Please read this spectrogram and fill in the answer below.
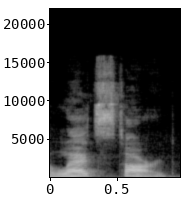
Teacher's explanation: Let's termina em S, start começa em S, você junta tudo num S só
